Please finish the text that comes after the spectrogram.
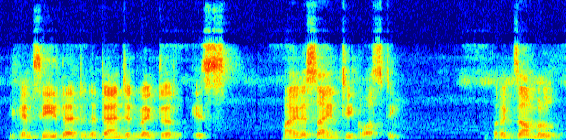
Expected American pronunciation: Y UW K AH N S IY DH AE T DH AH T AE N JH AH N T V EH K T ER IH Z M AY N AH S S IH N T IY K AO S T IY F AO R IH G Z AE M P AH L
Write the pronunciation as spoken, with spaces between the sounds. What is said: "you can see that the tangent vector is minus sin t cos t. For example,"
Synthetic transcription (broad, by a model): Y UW K AH N S IY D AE T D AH T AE N JH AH N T V EH K T ER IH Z M AY N AH S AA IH N T IY K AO S T IY F AO R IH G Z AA M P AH L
